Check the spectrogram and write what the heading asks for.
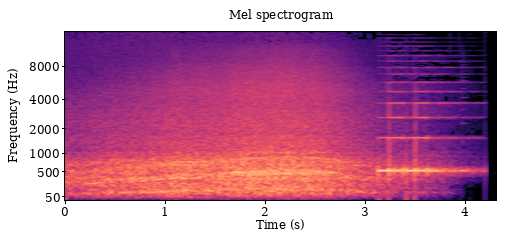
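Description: A rushing, rumbling noise that swells up steadily, then about three seconds in gives way to a sharp, ringing electronic tone with two quick clicks.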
